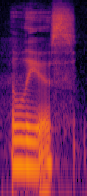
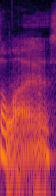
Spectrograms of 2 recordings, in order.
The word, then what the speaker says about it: Elias: is Elias Pon yeah Alias Alias Elias it's Elias I always say it wrong P yeah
